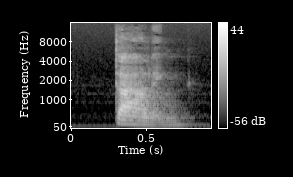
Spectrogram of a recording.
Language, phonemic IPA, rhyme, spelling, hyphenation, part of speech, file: Dutch, /ˈtaːlɪŋ/, -aːlɪŋ, taling, ta‧ling, noun, Nl-taling.ogg
- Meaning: teal, one of certain small ducks of the genera Anas and Spatula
